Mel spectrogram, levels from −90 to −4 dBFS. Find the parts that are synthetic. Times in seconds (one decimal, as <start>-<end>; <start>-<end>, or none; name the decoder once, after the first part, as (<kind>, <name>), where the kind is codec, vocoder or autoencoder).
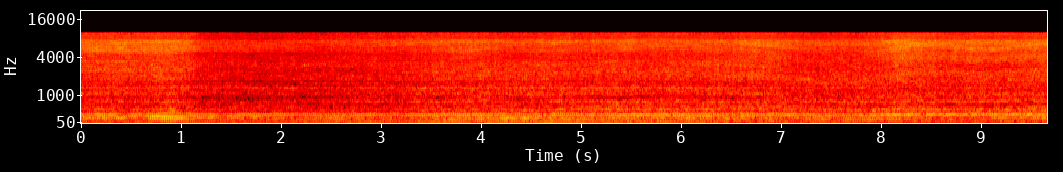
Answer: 5.4-9.7 (vocoder, BigVGAN v2)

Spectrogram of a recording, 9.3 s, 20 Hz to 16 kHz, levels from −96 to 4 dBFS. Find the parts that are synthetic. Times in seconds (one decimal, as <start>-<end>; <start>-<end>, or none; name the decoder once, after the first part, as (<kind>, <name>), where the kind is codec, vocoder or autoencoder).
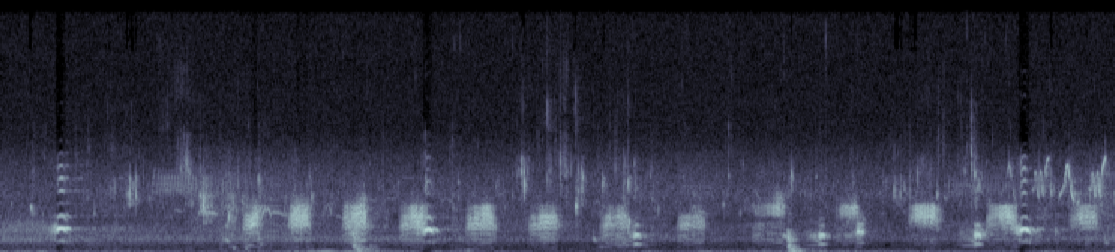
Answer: none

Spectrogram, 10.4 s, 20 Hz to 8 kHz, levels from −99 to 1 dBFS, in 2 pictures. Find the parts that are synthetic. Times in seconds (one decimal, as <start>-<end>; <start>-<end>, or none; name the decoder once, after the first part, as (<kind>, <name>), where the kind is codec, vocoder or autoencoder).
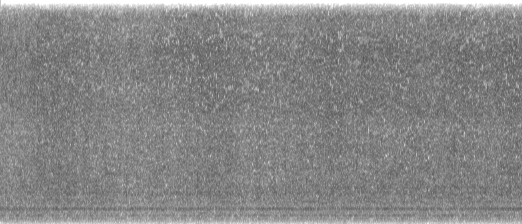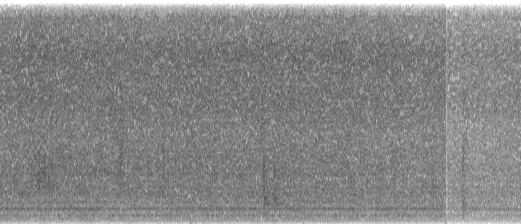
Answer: none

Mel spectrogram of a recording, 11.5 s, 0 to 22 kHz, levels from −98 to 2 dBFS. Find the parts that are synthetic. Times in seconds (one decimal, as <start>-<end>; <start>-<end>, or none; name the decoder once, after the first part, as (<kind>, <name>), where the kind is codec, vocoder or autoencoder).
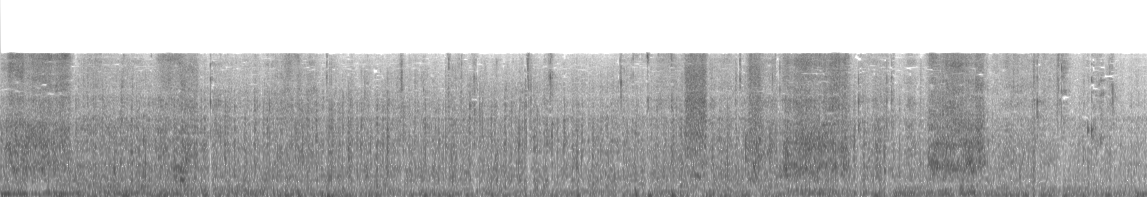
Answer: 7.9-8.8 (vocoder, BigVGAN v2); 9.4-10.1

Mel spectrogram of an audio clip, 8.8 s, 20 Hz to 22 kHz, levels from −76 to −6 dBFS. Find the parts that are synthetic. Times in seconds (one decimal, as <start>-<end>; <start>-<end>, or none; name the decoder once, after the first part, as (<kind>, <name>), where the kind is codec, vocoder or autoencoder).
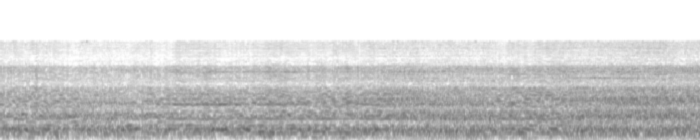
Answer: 0.0-1.0 (vocoder, BigVGAN v2); 1.6-4.9; 6.2-7.1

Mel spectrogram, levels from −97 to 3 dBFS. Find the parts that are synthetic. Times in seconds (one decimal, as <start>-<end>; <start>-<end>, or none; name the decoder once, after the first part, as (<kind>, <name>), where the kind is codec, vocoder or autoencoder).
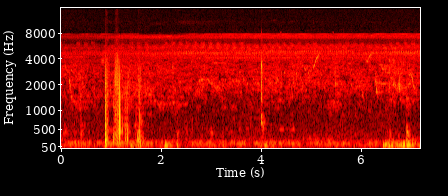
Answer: none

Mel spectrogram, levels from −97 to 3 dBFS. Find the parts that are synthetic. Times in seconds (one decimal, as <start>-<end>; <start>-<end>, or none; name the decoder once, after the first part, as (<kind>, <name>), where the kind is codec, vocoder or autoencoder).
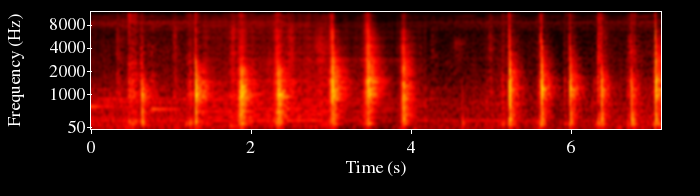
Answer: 1.4-4.2 (vocoder, BigVGAN v2)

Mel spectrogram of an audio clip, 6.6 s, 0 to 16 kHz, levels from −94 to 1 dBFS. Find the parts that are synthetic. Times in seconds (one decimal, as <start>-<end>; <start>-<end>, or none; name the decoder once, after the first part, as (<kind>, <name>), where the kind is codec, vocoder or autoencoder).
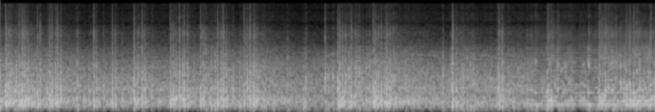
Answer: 5.3-6.6 (vocoder, BigVGAN v2)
